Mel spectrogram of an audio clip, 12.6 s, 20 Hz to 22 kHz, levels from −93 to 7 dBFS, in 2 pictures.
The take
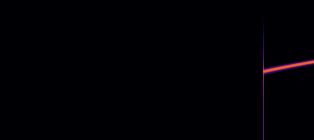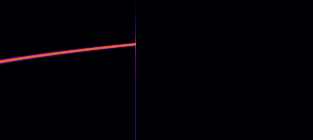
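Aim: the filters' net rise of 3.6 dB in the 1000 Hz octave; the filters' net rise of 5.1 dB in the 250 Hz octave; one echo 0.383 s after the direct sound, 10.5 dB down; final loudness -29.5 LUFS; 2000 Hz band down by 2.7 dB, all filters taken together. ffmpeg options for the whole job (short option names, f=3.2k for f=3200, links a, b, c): -af "equalizer=f=250:t=o:g=6.5,equalizer=f=1k:t=o:g=6,equalizer=f=2k:t=o:g=-6,aecho=1:1:383:0.299,volume=-5.5dB"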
